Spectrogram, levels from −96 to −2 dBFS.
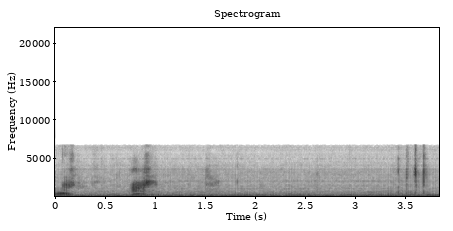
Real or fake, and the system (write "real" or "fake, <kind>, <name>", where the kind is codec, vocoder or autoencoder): fake, vocoder, Vocos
